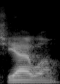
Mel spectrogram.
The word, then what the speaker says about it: Yahowah: God's name is pronounceable. It is Yahowah. There is no B sound in the original Hebrew language.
